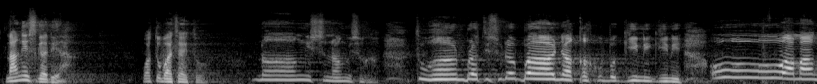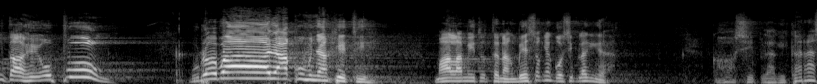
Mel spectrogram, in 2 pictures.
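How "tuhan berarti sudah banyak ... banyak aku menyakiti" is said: a hint of an anguished sinner's prayer, slow exclamation; mildly acted remorse, swelling louder; repentant gossiper. Gossiper praying to God after reading the stories, remorseful.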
